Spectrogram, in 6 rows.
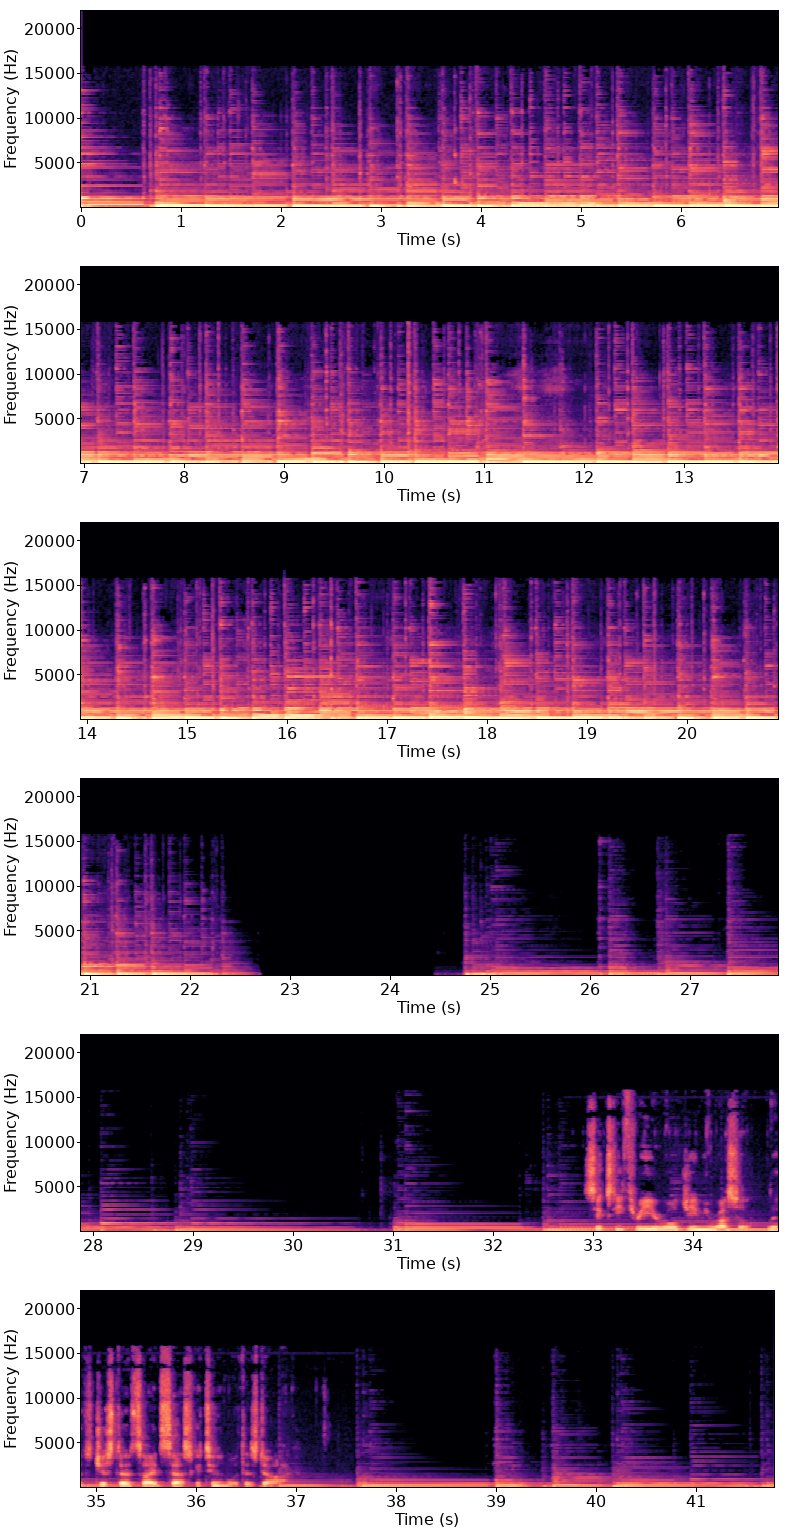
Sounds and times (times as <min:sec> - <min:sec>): Music: 0:00.0 - 0:22.7, 0:24.7 - 0:41.7
Speech: 0:33.0 - 0:37.0.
